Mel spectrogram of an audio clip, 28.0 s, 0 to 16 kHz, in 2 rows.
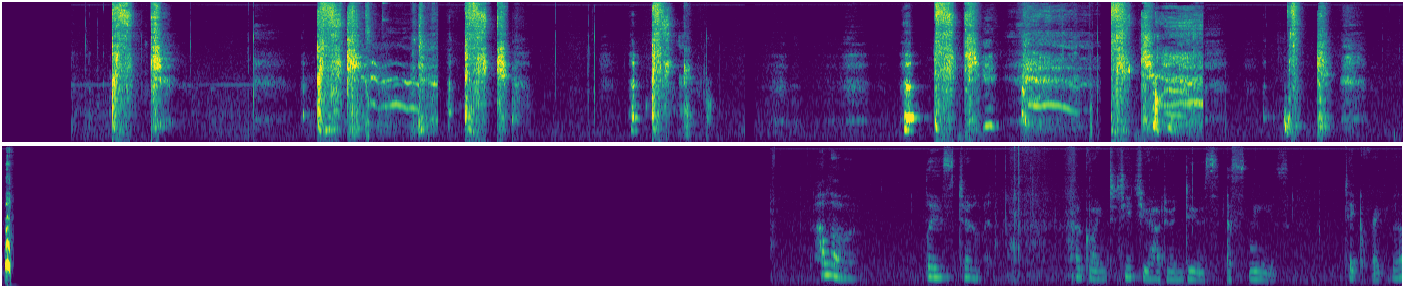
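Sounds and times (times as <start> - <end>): person sneezing: 1.1 - 1.8, 2.6 - 5.3, 6.3 - 7.1, 9.0 - 14.2.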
